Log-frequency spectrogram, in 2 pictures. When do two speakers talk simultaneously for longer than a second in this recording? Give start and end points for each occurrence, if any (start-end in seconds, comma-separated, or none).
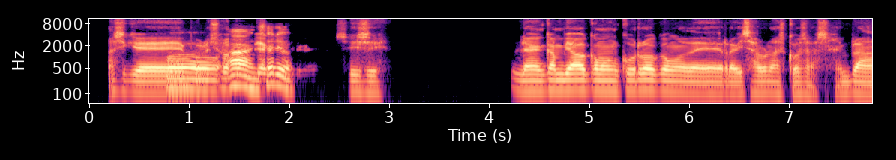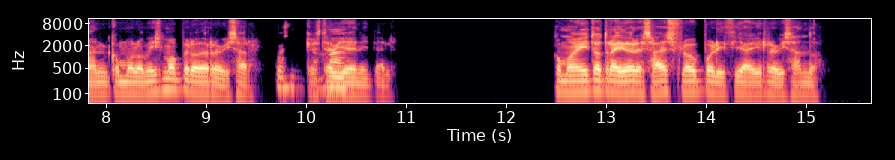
0.7-2.0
